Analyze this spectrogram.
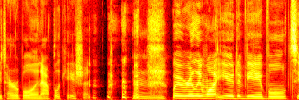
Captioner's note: laughs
